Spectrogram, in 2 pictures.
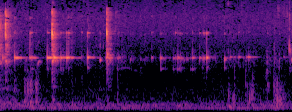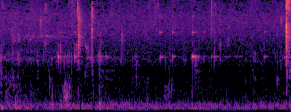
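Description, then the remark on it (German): Glasses of gin clink together twice in quick succession during a toast, leaving a bright ringing tone, followed by soft scattered clicks and faint liquid sounds. “Prost.”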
